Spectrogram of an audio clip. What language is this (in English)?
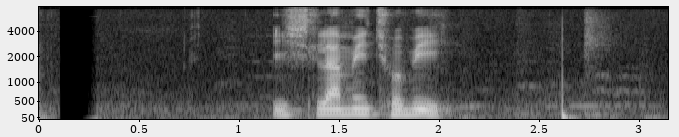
Bangla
